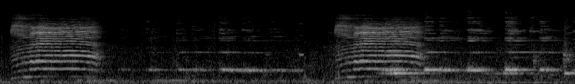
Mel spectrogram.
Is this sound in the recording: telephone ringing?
no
